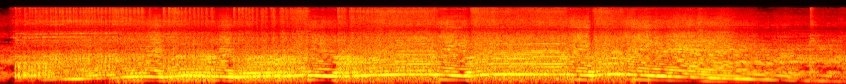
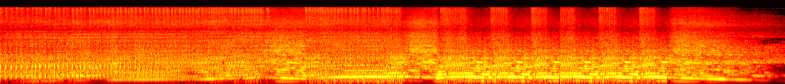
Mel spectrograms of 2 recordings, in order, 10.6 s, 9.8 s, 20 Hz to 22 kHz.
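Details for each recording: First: Ninja RR two-stroke with PWK30 carb, main jet 140 (stock 138) after adding a ground "kabel setan" wire, free-revved, engine just started: crisp repeated blips climbing cleanly to high revs, no stumble, limiting below 13,000 rpm; normal. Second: Ninja RR two-stroke with PWK30 carb, re-jetted rich after fitting a ground "kabel setan" wire, revved free on a stand while still cold: revs climb cleanly, then choppy and stuttering, limiting before 10,000 rpm instead of 12,000.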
